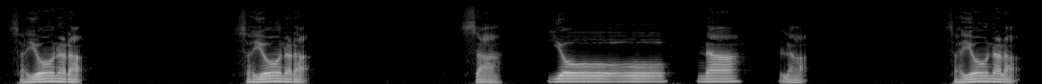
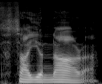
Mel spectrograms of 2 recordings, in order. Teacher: Alright, so the first thing you're noticing is that it's not pronounced sayonara. So no stress on na. In fact, no stress anywhere. Each syllable, or mora, should be the same length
